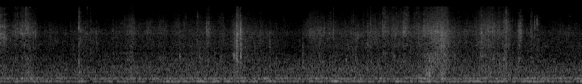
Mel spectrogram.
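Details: Giant honey bees (Apis dorsata) during honey hunting: a steady low droning hum with layered tones runs throughout, over crackling rustle and a few sharp clicks. Voices talk just before and after.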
